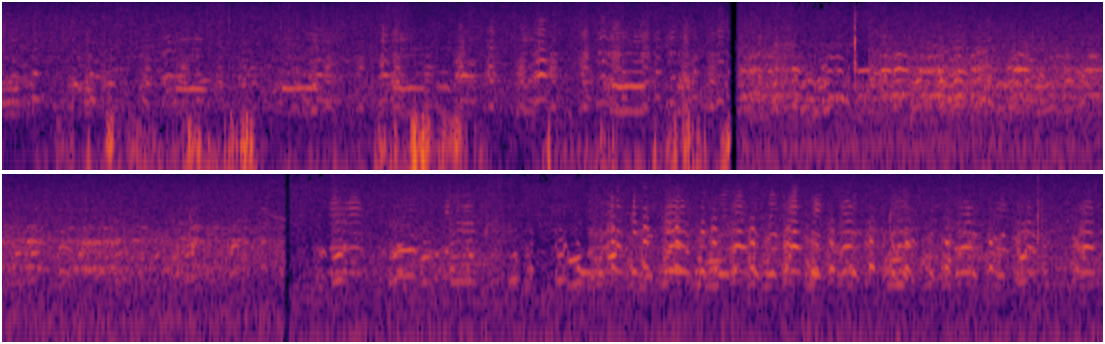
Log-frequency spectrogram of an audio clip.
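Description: Canada geese honking in flight: at first a few scattered honks, broken by several loud low rumbling bursts, then a dense chorus of many geese honking over one another from about seven seconds in, with a brief break near fourteen seconds.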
